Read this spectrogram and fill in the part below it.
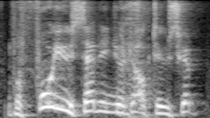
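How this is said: It is read in a really angry voice.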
